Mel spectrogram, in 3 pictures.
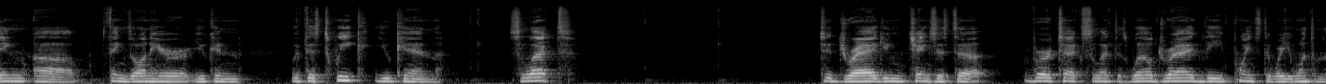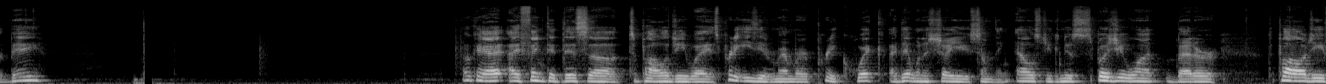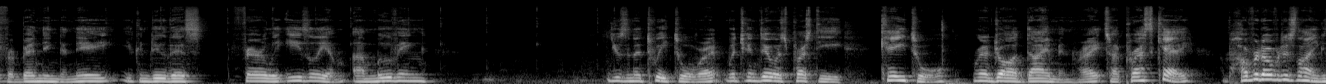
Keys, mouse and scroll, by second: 0.9 ctrl+middle click, 3.0 click, 3.1 click, 4.7 click, 4.8 click, 6.5 click, 9.1 click, 9.2 click, 10.5 click, 11.6 click, 11.7 click, 12.2 click, 13.5 click, 13.6 click, 14.7 Insert, 20.6 shift+middle click, 21.8-22.5 scroll up 2, 22.5-22.9 scroll up 1, 24.5 middle click, 25.8 click, 26.6 click, 27.6 click, 28.8 click, 29.7 click, 30.6 click, 31.4 click, 32.5 click, 32.7 click, 36.0 k.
